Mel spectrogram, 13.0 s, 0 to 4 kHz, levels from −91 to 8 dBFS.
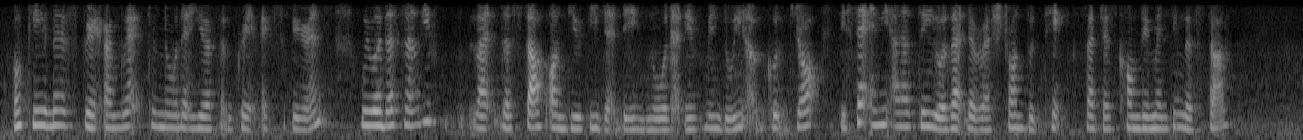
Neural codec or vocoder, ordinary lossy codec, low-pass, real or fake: codec, 16 kHz in and 24 kHz out, 0.8 kbps, FocalCodec, streaming, 65536 codes; none; 3.6 kHz; fake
